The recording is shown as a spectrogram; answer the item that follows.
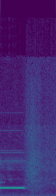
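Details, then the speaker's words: IV infusion pump alarm in a postpartum hospital room after an emergency c-section: a single steady electronic tone, with the pump reporting air in the line despite a full IV bag. "know why it's beeping it says there's air in the line there's a full bag of IV my nurse is supposed to be coming in here"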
